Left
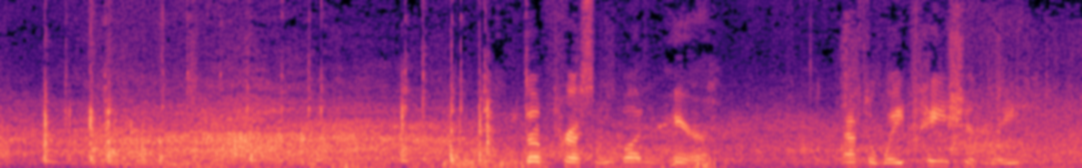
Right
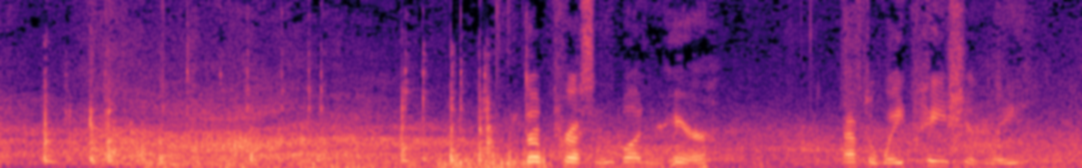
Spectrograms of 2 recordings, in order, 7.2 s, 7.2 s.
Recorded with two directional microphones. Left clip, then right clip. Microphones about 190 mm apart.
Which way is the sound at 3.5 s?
10° right (ahead or behind).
